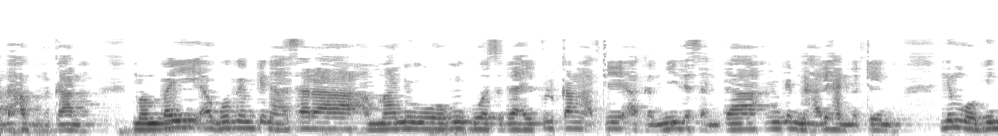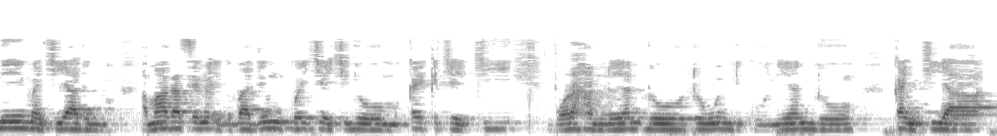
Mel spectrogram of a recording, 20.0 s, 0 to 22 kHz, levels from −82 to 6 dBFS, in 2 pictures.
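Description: Throughout the speech, heavy AAC compression, likely low-bitrate AAC-LC around 16 kbps, removes everything above 7.6 kHz, leaving dull, smeared sibilants with a warbling, fizzy texture.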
